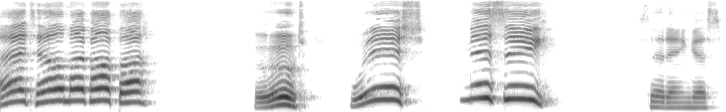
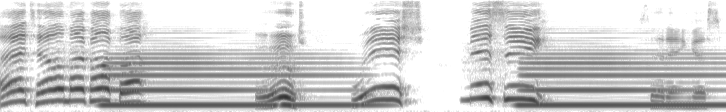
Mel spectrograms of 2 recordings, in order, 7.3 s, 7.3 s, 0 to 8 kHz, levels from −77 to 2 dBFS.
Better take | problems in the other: first | background sound (Wind instrument, woodwind instrument); 1 dB below the speech

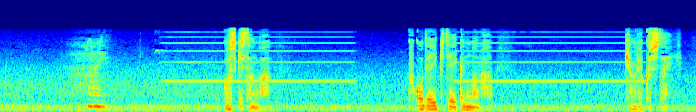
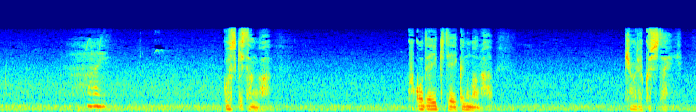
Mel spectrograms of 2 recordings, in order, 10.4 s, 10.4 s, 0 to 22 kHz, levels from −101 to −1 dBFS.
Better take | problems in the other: second | background sound (Bowed string instrument); 13 dB below the speech

